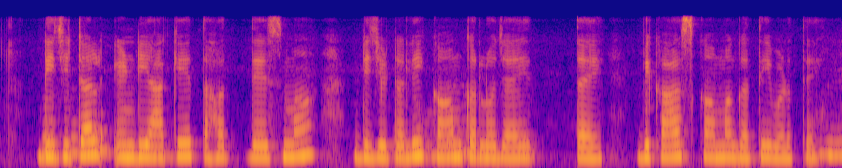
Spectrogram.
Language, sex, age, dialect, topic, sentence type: Maithili, female, 18-24, Angika, banking, statement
